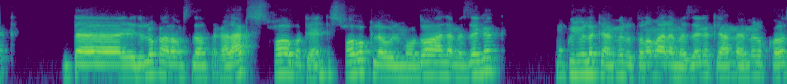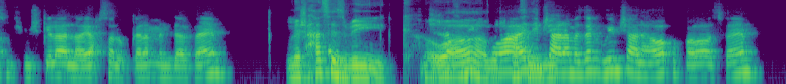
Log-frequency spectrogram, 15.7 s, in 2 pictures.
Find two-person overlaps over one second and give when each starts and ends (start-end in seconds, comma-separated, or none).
12.1-13.6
